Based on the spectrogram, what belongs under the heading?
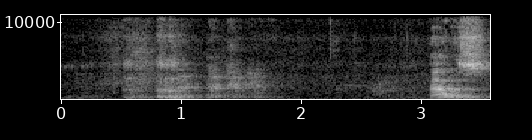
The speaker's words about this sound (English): excuse me. You don't want a preacher clearing his throat this time of year.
